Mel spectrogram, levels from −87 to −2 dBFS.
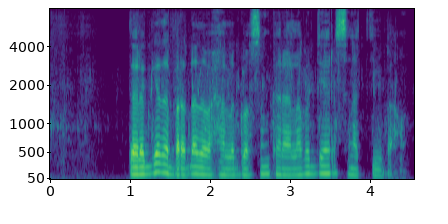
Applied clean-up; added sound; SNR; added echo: neural mask model RNNoise.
